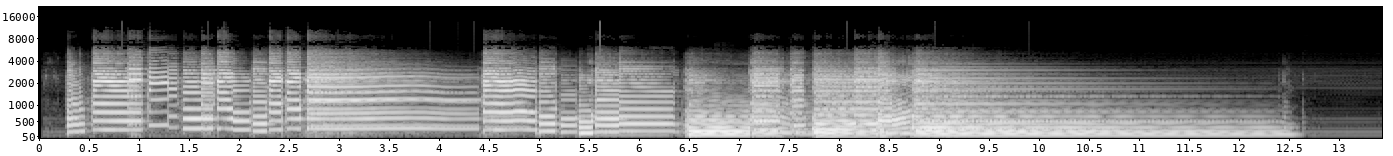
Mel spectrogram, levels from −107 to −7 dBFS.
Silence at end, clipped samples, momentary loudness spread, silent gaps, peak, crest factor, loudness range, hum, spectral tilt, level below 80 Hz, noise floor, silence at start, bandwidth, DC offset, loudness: 0.85 s; under 0.1%; 11 LU; none; -2 dBFS; 16 dB; 6 LU; 50 Hz at -50 dBFS; -8 dB/octave; -52 dBFS; -58 dBFS; 0.25 s; 6.2 kHz; under 0.1%; -17 LUFS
